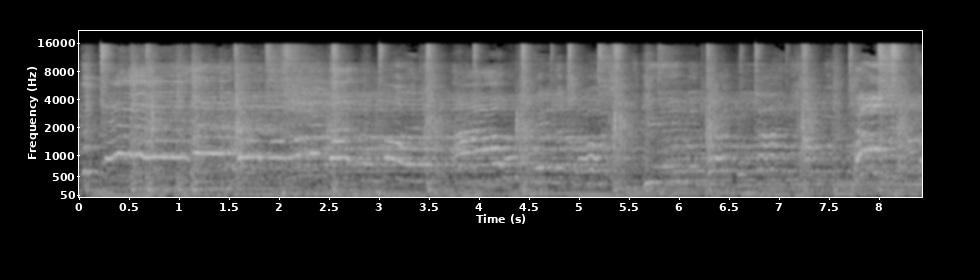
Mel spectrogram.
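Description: Live band playing an upbeat song with sung vocals over a steady drum-kit beat, electric guitar and bass.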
